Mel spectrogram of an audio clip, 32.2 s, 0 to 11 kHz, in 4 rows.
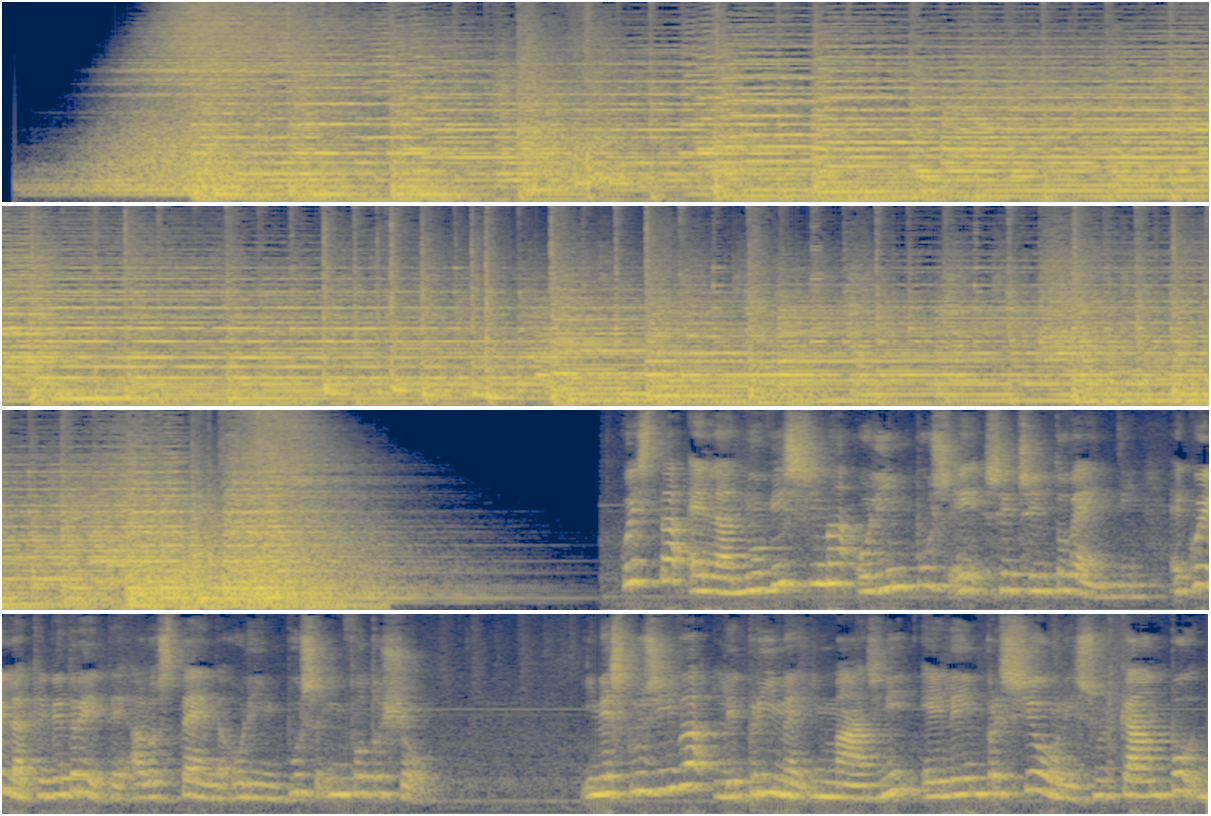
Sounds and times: Theme music: 0:00.1 - 0:19.6.

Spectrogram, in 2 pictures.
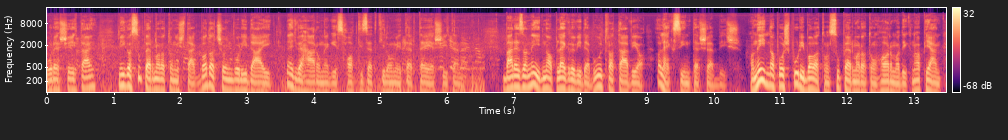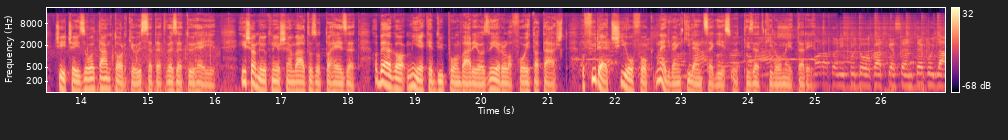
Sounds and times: Run: 0:00.0 - 0:06.8, 0:11.4 - 0:16.7, 0:21.4 - 0:26.9
Outside, rural or natural: 0:00.0 - 0:09.5, 0:10.5 - 0:18.4
Speech: 0:00.0 - 0:26.9.

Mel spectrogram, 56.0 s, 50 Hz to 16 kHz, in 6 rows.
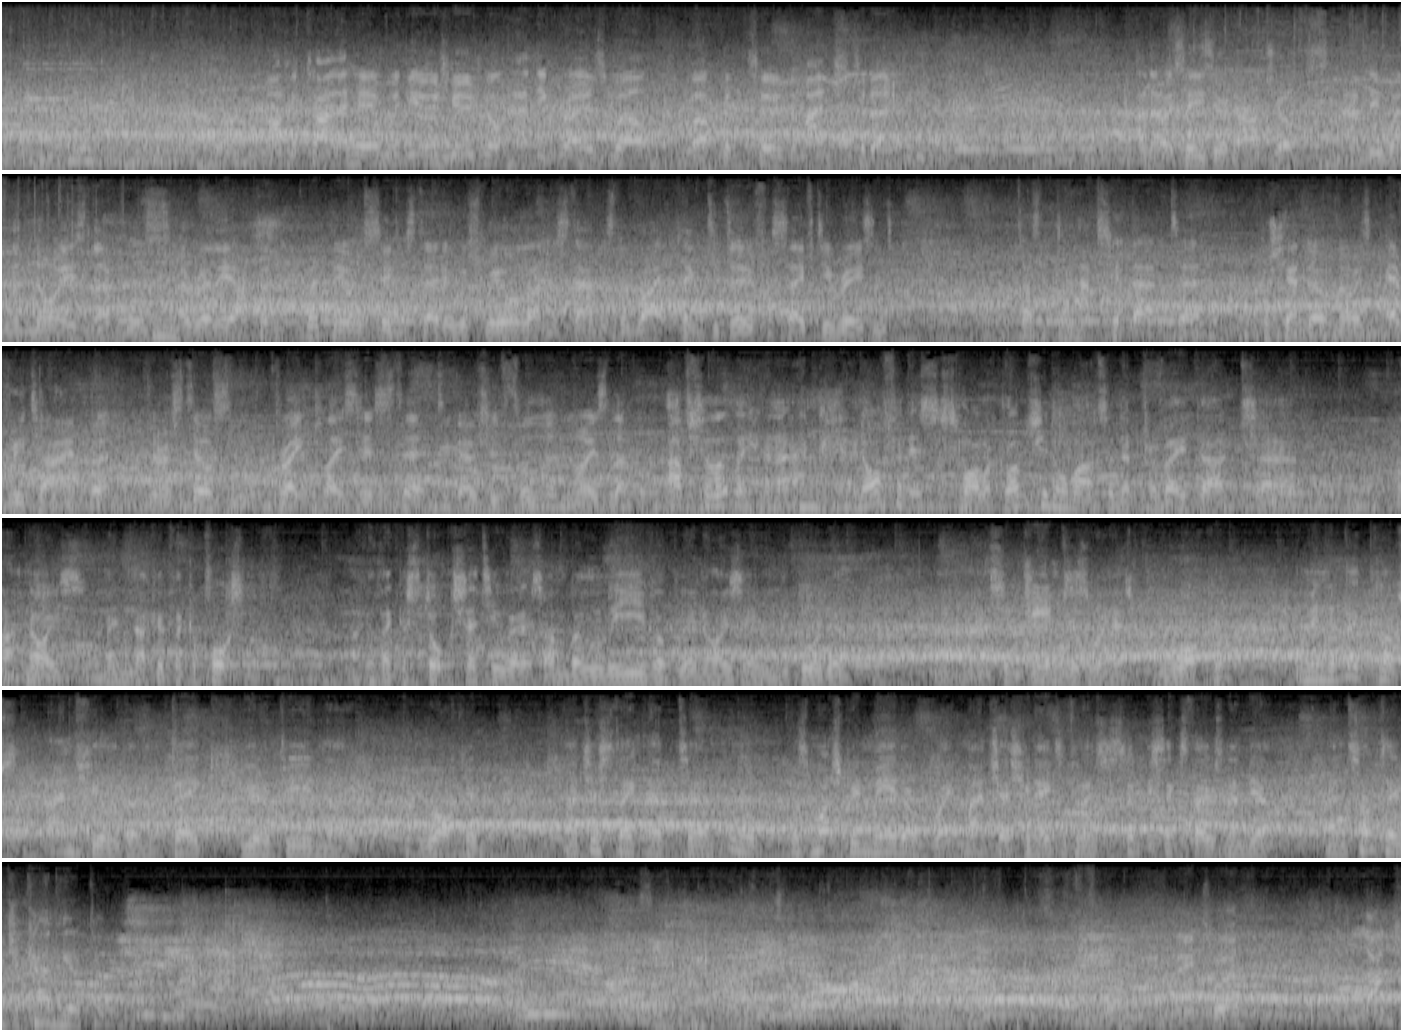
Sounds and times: Speech: 0:01.7 - 0:06.0, 0:07.6 - 0:15.3, 0:16.1 - 0:33.7, 0:34.4 - 0:48.1, 0:54.4 - 0:55.0.

